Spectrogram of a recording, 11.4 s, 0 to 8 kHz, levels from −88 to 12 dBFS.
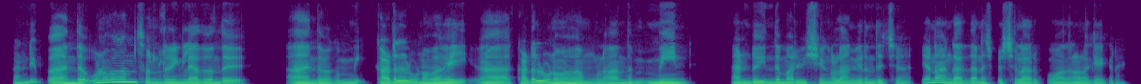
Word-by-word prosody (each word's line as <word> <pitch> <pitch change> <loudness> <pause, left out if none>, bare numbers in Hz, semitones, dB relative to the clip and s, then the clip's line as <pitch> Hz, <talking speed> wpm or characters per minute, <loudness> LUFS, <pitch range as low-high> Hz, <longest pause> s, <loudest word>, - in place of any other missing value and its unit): கண்டிப்பா. 200 +3 -2
இந்த 155 0 +3 0.2
உணவகம் 245 +4 +2
சொல்றீங்களே, 155 -3 +1
அது 150 - -1
வந்து, 170 +2 0 0.6
ஆ - - 0
இந்த 135 +1 +1 0.3
மீ 160 - -3 0.2
கடல் 170 +4 +4
உணவகை, 155 -2 +4 0.3
அ - - +3 0.3
கடல் 165 +5 +3
உணவகம்ங்களா? 140 -2 +1
அந்த 155 -2 -1 0.3
மீன், 150 0 +4 0.5
நண்டு 145 +2 +1
இந்த 150 +2 +1
மாரி 160 -1 0
விஷயங்கல்லாம் 140 -2 -1
அங்க 125 -2 -1
இருந்துச்சா? 130 -2 -3 0.2
ஏன்னா 205 +3 0
அங்க 145 -4 +1
அது 130 +3 -4
தானே 165 +2 -1
ஸ்பெஷலா 140 +1 -2
இருக்கும் 120 +1 -6
அதனால 120 +2 -2
கேக்குறேன். 120 +7 -9
150 Hz, 160 wpm, -23 LUFS, 135-160 Hz, 0.6 s, கடல்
